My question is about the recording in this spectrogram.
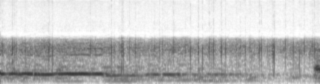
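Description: Studio orchestra playing held notes under a rapid clattering sound effect meant to be a sewing machine. The music grows quieter near the end.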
